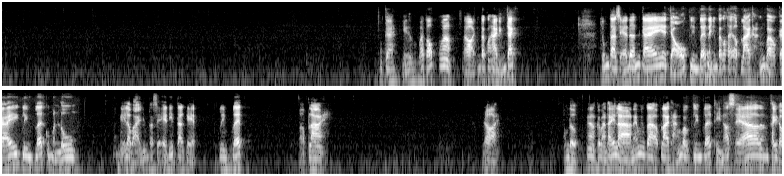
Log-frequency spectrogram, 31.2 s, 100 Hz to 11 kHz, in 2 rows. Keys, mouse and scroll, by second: 1.0 click, 9.2 click, 9.5 scroll, 10.5-12.2 scroll, 12.6 scroll, 13.1 middle click, 15.1 click, 18.7 click, 20.5 click, 21.5 click, 22.2 middle click, 22.5 middle click, 23.6 click, 23.6 click, 25.4 click, 27.4 ctrl+z, 29.8 ctrl+z, 31.1 click.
